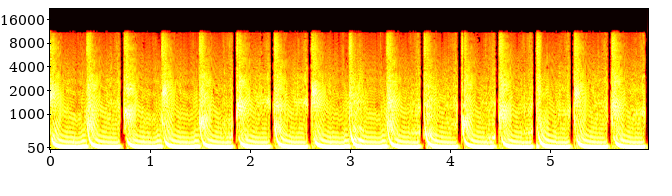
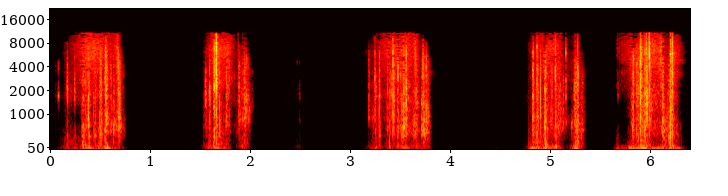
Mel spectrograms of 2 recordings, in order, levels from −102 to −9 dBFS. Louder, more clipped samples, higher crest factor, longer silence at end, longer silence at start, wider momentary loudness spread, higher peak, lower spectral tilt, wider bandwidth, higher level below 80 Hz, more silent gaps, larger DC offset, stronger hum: first, -5 LUFS vs -35 LUFS; first, 0.9% vs under 0.1%; second, 4 dB vs 38 dB; about the same, 0 s vs 0.1 s; second, 0 s vs 0.15 s; second, 1 LU vs 18 LU; about the same, 0 dBFS vs -2 dBFS; first, -5 dB/octave vs 1 dB/octave; about the same, 11.5 kHz vs 11.5 kHz; first, -6 dBFS vs -62 dBFS; neither; neither; neither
